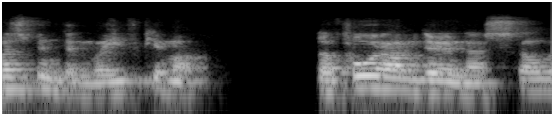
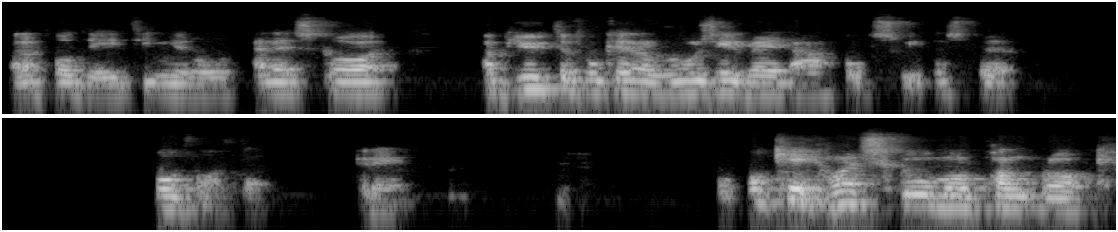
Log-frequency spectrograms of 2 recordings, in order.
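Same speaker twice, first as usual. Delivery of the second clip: usual speaking voice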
